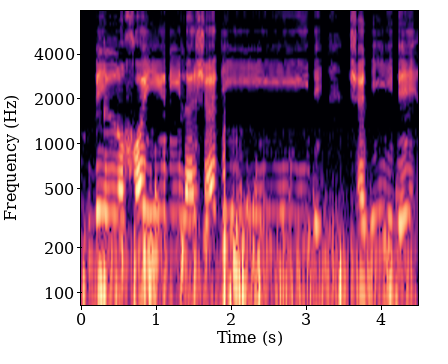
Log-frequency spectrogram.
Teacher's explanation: la lettre dal doit être lue avec قلقلة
